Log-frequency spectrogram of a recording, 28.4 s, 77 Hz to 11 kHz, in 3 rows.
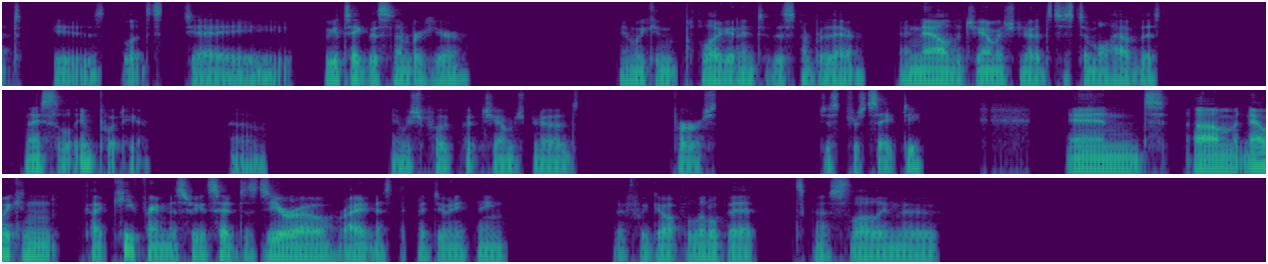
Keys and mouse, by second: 0.2 click, 0.8 click, 2.2-5.2 drag, 5.8 click, 6.3 click, 10.8 click, 11.6 click, 11.9 click, 14.1-15.1 drag, 15.4-17.3 typing, 17.3 click, 18.3-19.4 drag, 21.3 space, 21.9 space, 22.3-23.4 drag, 24.1 space, 25.5 space, 25.7 click, 26.8 space.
